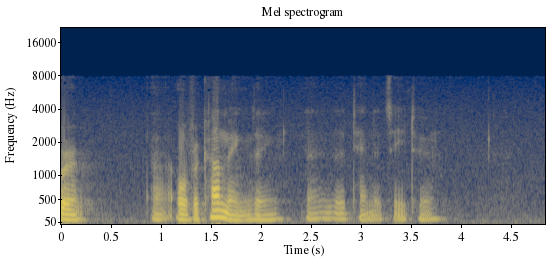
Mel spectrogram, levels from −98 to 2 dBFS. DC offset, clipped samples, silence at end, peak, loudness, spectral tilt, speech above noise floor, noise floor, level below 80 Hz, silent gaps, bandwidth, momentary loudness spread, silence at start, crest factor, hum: under 0.1%; under 0.1%; 1 s; 0 dBFS; -20 LUFS; -9.5 dB/octave; 27 dB; -45 dBFS; -42 dBFS; none; 8 kHz; 13 LU; 0 s; 18 dB; none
